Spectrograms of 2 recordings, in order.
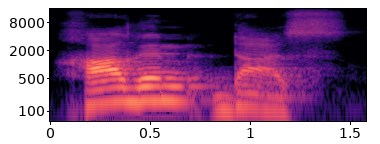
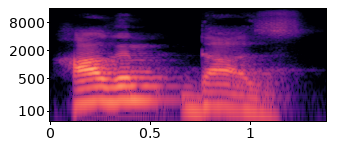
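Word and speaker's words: Häagen-Dazs: that were on display this brand name should be pronounced as haagen-dazs hagen does the ending of the das starts with a z and then lands on an s it's a very subtle difference but you can still try it does hagen does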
